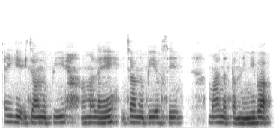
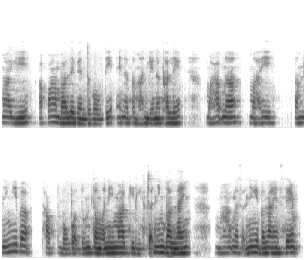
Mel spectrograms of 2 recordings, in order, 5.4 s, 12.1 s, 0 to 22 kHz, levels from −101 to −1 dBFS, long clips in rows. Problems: low volume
